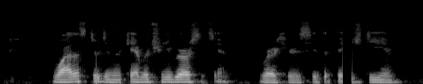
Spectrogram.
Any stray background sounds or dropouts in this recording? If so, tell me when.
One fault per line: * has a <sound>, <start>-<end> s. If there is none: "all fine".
* has a dropout, 3.4-3.5 s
